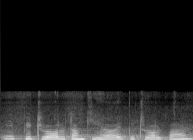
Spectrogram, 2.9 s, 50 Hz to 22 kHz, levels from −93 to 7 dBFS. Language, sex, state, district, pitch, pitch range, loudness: Magahi, female, Jharkhand, Palamu, 280 Hz, 255-300 Hz, -14 LUFS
